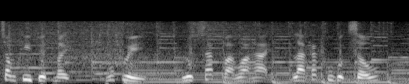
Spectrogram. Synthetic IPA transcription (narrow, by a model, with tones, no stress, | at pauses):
t͡ɕɔ˧wŋ͡mxi˧t̪ʰwi˨˩ət̚ɓə̰˧˨jŋ̟̚ | vṵ˧˥wi˨˩lʊ˨˩saː˦˥k̚vaː˨˩hwaː˧˩ɦa̰ː˧˨jlaː˨˩kaː˦˥k̚xu˧vɨ˨˩k̚sə˨˦w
